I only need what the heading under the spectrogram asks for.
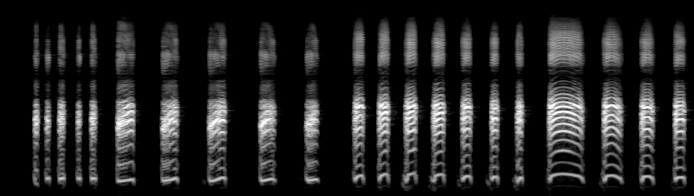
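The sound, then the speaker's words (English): A duck call blown hard gives a loud series of raspy quacks: a quick run of short ones, then longer, drawn-out honking quacks at a steady pace, with no talking. “I'm hard blowing. Yeah, that's as ducky as something could be.”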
